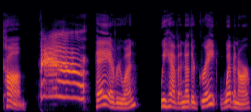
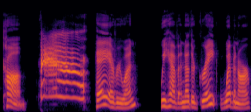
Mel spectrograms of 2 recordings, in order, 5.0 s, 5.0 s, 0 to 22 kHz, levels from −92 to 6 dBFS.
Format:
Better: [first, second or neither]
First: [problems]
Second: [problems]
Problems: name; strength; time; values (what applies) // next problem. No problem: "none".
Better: neither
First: none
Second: none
